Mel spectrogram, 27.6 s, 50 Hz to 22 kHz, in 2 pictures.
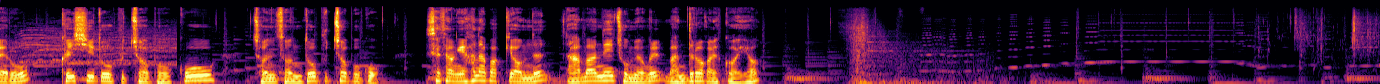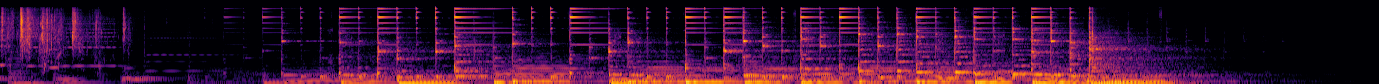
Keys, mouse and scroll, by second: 0.4 click, 0.7 g, 2.0 ctrl+z, 4.2 g, 5.5 ctrl+z, 5.8 click, 6.0 middle click, 8.1-8.4 scroll down 2.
